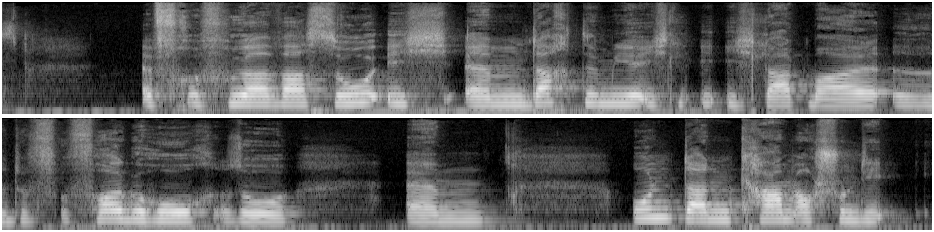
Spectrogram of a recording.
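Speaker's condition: Stuttering; 12-year-old boy; stutters a lot in this conversation about stuttering, less on liked topics, slower speech would help; almost never stutters when singing or with melody, stutters rapping without melody, little in own podcast, often fast; repeated sounds, repeated words, prolonged sounds

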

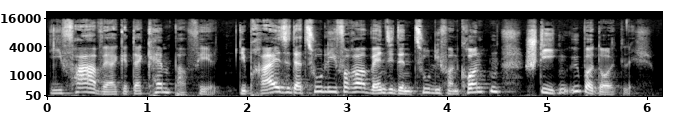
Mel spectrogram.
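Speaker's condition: No condition

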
